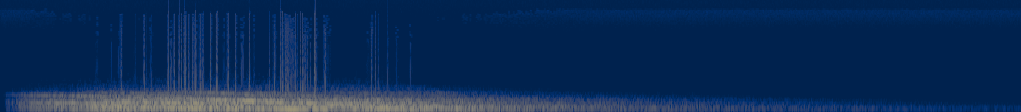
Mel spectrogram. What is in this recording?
Sound of a huge machine powering down, or a large spaceship landing or descending, with a bit of a reverb tail.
